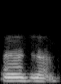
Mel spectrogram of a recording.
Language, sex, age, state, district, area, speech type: Kashmiri, male, 18-30, Jammu and Kashmir, Budgam, rural, conversation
